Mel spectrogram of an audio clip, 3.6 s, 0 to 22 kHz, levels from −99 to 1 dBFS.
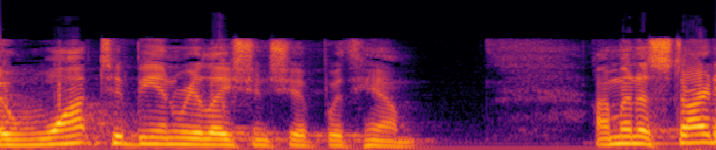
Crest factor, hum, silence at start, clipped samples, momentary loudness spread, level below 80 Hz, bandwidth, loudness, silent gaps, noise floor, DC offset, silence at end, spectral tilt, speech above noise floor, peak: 14 dB; none; 0 s; under 0.1%; 11 LU; -46 dBFS; 8 kHz; -19 LUFS; none; -50 dBFS; under 0.1%; 0 s; -5 dB/octave; 32 dB; -6 dBFS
